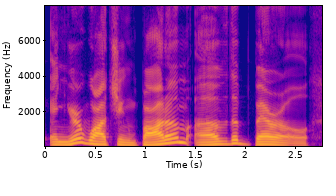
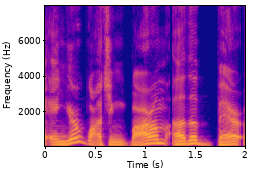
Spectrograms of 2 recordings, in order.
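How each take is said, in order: First: Loud show-host line with a distinct t in "Bottom"; corrected "Bottom". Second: Show-host line with a slurred middle in "Bottom"; misspoken "Bottom". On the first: Host redoes the show title, "Bottom" fully articulated. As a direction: pronounce the t of "Bottom" crisply. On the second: Host fluffs the show title, "Bottom" with its t lost. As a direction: soften the t in "Bottom" to an r-like flap. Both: Real, not acted. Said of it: "I didn't say bottom correctly".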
